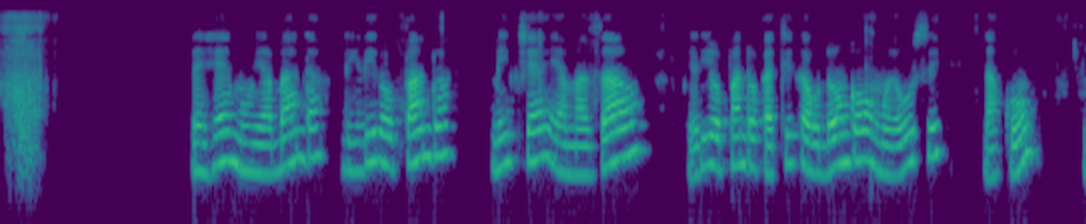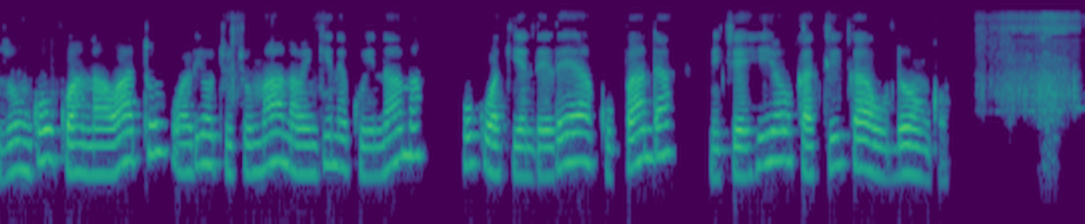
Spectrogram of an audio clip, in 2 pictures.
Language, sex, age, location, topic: Swahili, female, 50+, Dar es Salaam, agriculture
